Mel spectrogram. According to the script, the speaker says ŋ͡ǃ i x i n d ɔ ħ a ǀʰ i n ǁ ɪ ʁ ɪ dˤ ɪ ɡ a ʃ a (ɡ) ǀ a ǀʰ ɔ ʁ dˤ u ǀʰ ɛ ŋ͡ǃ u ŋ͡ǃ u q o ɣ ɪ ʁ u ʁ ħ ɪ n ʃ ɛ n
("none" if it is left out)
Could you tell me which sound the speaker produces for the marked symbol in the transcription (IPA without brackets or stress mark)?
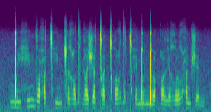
none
